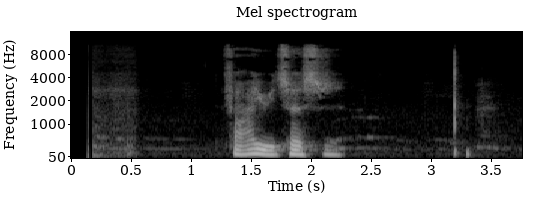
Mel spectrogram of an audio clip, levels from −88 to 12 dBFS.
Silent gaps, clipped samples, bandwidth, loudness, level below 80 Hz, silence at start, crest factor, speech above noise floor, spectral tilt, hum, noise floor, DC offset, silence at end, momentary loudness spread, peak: none; under 0.1%; 11.5 kHz; -27 LUFS; -62 dBFS; 0.15 s; 20 dB; 42 dB; -6 dB/octave; none; -66 dBFS; under 0.1%; 0.45 s; 24 LU; -10 dBFS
